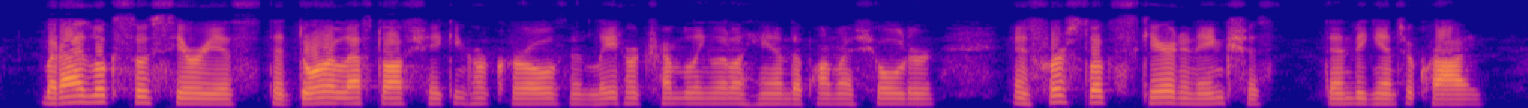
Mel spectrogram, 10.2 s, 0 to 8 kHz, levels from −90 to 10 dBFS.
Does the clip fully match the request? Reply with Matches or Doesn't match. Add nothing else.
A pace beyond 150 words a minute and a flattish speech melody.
Matches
